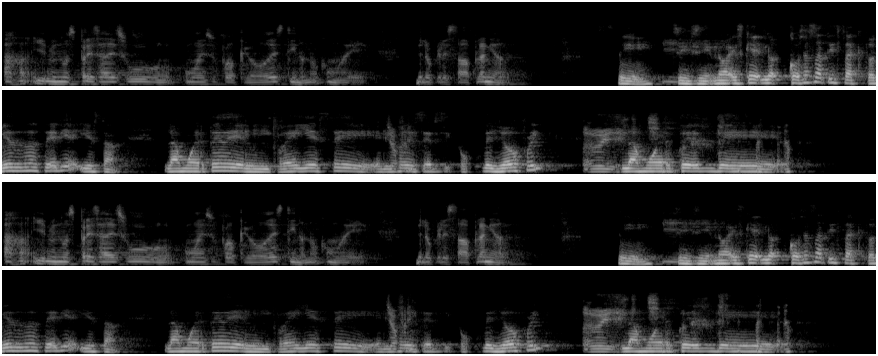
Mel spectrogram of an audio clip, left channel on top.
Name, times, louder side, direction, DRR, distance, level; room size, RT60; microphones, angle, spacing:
voice 1, 0.0-5.1 5.6-5.7 6.6-7.4 12.6-12.9 14.5-16.0, right 1 dB, 15° right, 2.6 m, -39 dB
voice 2, 6.2-9.9 10.4-14.2 14.9-16.6, left 2 dB, 80° left, 1.2 m, -26 dB
28.0 x 24.5 x 6.6 m
head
